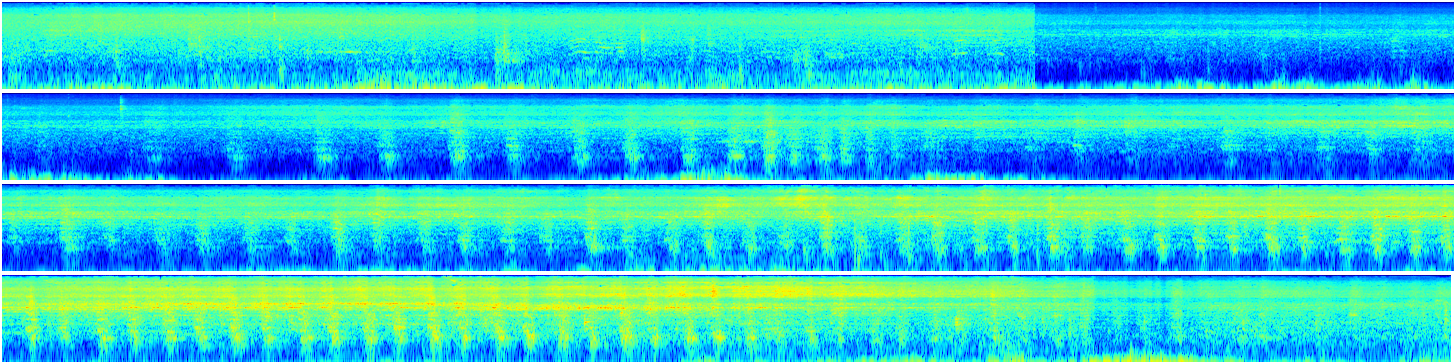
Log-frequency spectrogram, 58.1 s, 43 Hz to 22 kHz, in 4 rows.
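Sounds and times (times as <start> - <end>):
steam hissing: 0.0 - 58.0
steam locomotive exhaust beats: 0.0 - 58.0.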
